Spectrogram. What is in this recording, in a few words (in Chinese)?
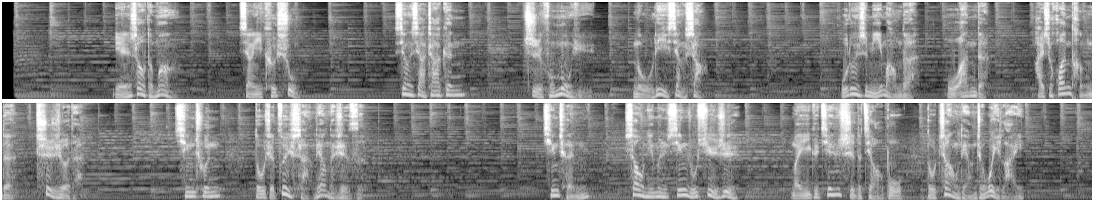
男 广告 高端年轻自然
